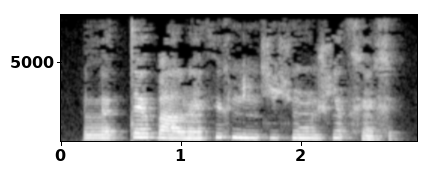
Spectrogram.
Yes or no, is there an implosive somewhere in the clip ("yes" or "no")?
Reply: yes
